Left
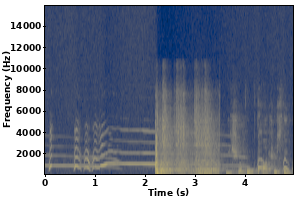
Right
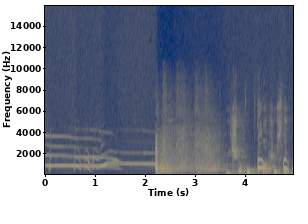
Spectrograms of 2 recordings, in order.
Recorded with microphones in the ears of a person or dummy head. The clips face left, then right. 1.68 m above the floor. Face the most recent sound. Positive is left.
turn(degrees=-5)  # may be behind; listen again after turning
